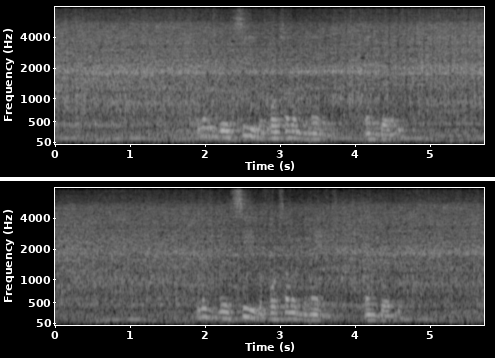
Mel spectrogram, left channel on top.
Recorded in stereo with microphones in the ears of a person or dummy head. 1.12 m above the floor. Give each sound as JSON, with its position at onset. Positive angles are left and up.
{"t": 1.9, "sound": "a man speaking", "side_deg": -50, "distance_m": 1.0}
